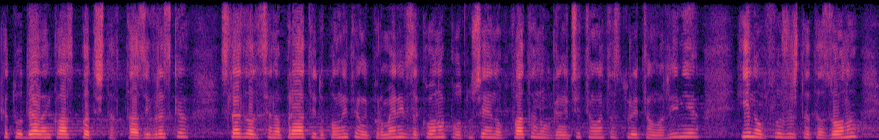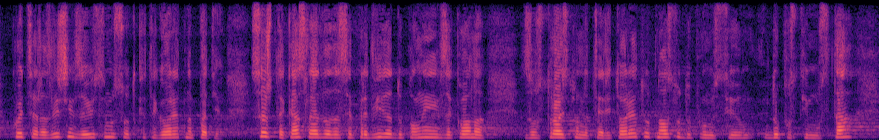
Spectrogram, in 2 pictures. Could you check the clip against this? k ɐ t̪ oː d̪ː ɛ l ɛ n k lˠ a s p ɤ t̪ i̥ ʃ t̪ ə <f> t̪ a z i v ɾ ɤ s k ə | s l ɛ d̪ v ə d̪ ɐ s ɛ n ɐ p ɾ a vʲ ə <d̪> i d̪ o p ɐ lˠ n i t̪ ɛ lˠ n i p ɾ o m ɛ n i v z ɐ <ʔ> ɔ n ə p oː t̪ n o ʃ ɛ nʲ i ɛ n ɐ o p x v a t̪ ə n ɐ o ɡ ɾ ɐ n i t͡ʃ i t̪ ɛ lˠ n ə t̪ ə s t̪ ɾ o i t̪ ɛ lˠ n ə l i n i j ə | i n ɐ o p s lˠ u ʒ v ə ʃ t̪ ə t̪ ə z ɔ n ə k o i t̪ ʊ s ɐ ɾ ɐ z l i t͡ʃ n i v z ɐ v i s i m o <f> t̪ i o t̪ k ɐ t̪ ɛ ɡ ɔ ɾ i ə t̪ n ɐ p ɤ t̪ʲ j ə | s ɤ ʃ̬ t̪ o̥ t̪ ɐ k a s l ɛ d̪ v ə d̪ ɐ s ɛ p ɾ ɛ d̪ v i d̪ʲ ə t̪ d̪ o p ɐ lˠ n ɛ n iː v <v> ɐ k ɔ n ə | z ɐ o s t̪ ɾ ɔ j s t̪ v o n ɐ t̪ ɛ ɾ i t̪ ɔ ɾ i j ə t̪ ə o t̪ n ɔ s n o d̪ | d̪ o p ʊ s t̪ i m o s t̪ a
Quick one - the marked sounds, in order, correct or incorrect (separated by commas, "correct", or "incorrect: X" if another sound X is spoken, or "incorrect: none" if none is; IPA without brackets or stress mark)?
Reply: correct, incorrect: t̪, incorrect: k, incorrect: s, incorrect: z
